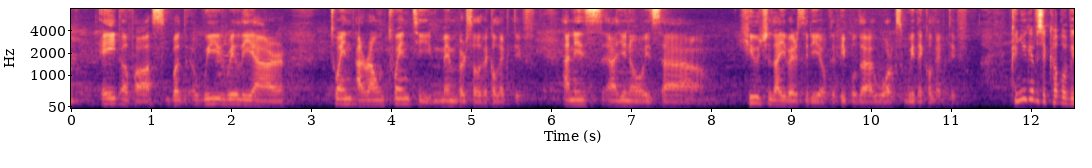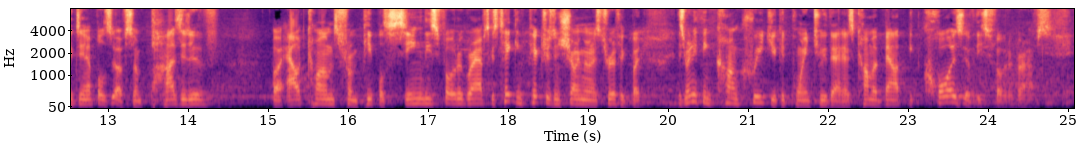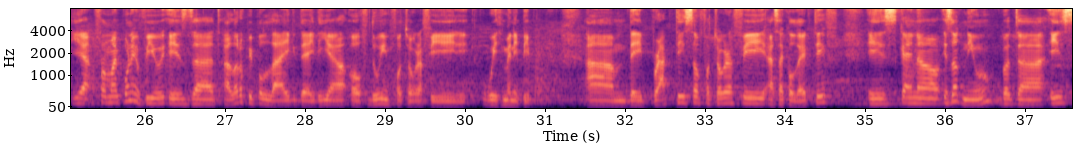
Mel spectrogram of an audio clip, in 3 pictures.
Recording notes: Under starry skies, we took our recorders and headphones to a collection of shipping containers in Brooklyn, known as Photoville 2018. Under starry skies, we took our recorders and headphones to a collection of shipping containers in Brooklyn, known as Photoville 2018.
